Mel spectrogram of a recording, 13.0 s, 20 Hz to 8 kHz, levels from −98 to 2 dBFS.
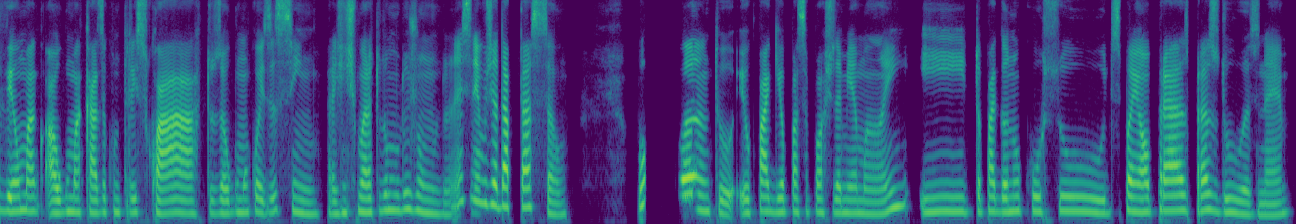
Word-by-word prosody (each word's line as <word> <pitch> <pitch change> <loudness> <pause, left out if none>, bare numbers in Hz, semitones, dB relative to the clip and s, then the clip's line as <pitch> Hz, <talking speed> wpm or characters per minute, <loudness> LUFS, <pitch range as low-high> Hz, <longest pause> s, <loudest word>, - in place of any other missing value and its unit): ver 195 -1 +3
uma 195 0 +2
alguma 185 +2 +1
casa 175 0 0
com 185 0 -6
3 180 +1 -4
quartos, 170 0 +3
alguma 180 +2 -3
coisa 180 -1 -3
assim, 180 -5 -2
para 160 - -8
a - - -3
gente 175 +4 -2
morar 185 -1 +2
todo 200 +2 -5
mundo 210 +1 -3
junto, 170 -7 -4
nesse 325 - -3
nível 320 -3 +1
de 290 - +2
adaptação. 245 - +3 0.7
Por - - 0 0.4
enquanto, 195 -7 +3
eu 175 - -2
paguei 185 0 +1
o - - -6
passaporte 185 -1 -2
da 175 - 0
minha 175 0 -2
mãe 170 - -3
e 190 0 -3
tô 195 - -4
pagando 185 0 0
o - - -3
curso 195 -2 -3
de 170 - -7
espanhol 185 -2 +3
para 200 +2 +4
as 205 - 0
para 195 +2 0
as 210 -2 -1
2, 175 -4 -3
né? 145 0 -4
185 Hz, 200 wpm, -23 LUFS, 175-195 Hz, 0.7 s, para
